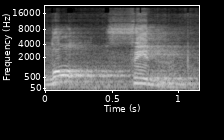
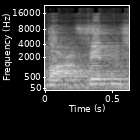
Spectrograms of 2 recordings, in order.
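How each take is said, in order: First: The first vowel is a u sound. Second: The first vowel is an a sound. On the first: "dengan harakat dhammah sehingga berbunyi dhu'fin"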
